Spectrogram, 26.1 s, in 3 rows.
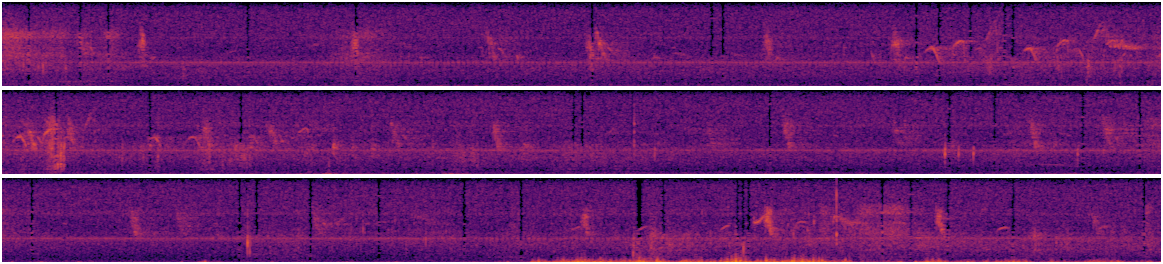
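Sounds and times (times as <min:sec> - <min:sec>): small birds chirping: 0:00.0 - 0:26.0
low rumble: 0:13.6 - 0:26.0.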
